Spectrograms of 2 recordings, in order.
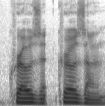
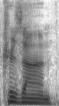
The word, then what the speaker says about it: Cruzan: I think it's Cruzan. Cruzan is how they pronounce it.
